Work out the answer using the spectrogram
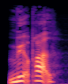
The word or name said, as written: mørbrad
